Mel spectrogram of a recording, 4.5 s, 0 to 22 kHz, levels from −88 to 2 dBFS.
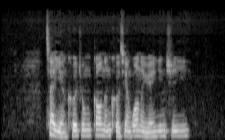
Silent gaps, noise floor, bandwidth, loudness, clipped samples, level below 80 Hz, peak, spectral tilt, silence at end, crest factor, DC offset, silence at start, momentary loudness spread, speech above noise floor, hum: none; -62 dBFS; 15.5 kHz; -18 LUFS; under 0.1%; -58 dBFS; -2 dBFS; -5.5 dB/octave; 0.75 s; 18 dB; under 0.1%; 0.95 s; 9 LU; 45 dB; none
